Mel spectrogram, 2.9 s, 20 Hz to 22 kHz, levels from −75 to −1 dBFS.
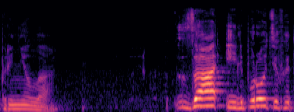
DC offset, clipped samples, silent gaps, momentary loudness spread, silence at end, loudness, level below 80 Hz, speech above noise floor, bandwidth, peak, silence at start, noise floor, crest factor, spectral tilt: under 0.1%; under 0.1%; none; 18 LU; 0 s; -20 LUFS; -60 dBFS; 38 dB; 16 kHz; -4 dBFS; 0 s; -59 dBFS; 20 dB; -5 dB/octave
